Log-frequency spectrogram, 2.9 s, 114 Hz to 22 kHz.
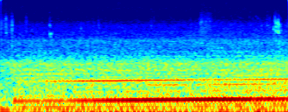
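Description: A 2024 Subaru WRX fitted with a Remark 3.5-inch axleback exhaust accelerates gently around 3,000 rpm, a steady, loud, deep drone with a rising engine tone, recorded close up.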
